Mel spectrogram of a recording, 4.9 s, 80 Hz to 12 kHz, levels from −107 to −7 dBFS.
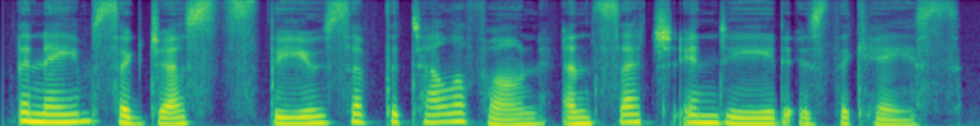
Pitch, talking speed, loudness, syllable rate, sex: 170 Hz, 170 wpm, -19 LUFS, 4.4 syllables/s, female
